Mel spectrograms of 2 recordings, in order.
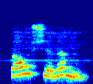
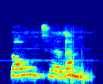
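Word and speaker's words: कौशलम्: In this verse, Swamiji pronounces the word Kaushalam as Kauchalam. Again and again, Swamiji will mispronounce this word purposefully when recite this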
